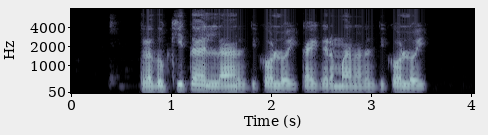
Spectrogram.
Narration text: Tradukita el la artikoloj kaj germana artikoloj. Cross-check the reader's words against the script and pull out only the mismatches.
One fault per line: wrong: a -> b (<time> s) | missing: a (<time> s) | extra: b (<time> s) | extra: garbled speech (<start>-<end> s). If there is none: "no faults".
no faults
